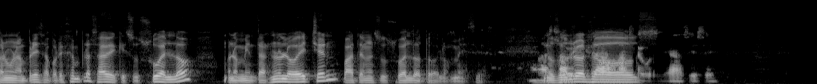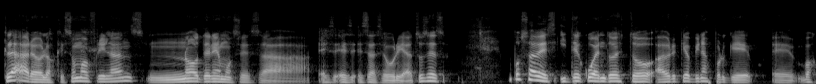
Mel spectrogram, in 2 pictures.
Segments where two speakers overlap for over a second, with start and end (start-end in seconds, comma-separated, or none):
5.4-6.7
